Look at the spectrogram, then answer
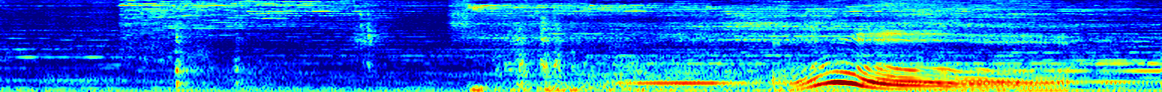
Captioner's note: door twinkling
